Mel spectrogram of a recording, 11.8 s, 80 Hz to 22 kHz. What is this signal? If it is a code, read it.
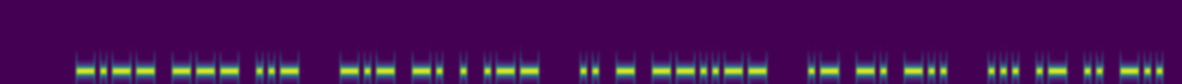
Morse code, heard as a keyed tone, about 19 wpm, 700 Hz. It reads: YOU KNEW IT, AND SAID
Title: Sentences from Top 500 Words 20wpm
